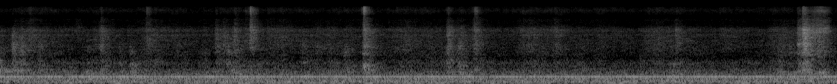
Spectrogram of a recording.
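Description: Steady low electrical hum of room tone, with a few faint sharp clicks spaced about a second apart while a lighter flame is held to a joint and drawn on.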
